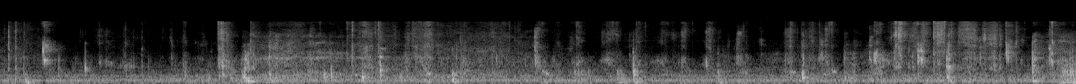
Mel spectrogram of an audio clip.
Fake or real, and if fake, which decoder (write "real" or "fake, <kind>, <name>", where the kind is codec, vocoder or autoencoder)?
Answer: fake, autoencoder, DAC-VAE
